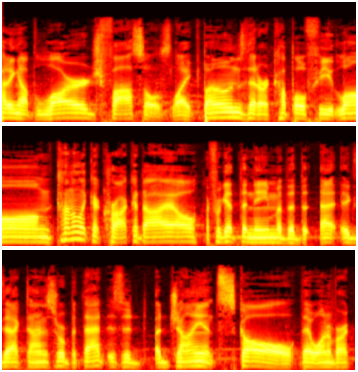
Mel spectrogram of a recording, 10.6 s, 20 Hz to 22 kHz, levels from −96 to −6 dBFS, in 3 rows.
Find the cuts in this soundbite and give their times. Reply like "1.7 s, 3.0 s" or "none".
4.1 s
